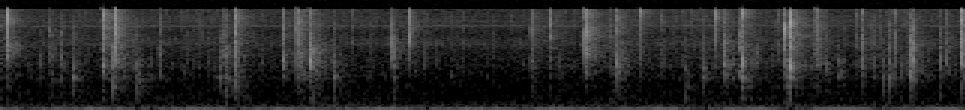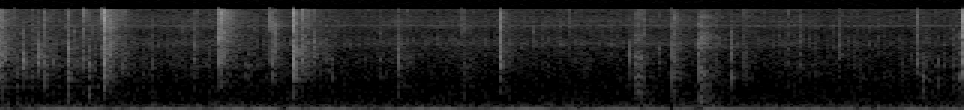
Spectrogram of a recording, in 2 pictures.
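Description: A small exfoliating bath sponge in a thin, clear plastic wrapper is turned and crinkled between the fingers, with the wrapper stretched taut by both hands. Quiet, bright crinkles and sharp crackling snaps come in irregular bursts over a faint, steady low hum.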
